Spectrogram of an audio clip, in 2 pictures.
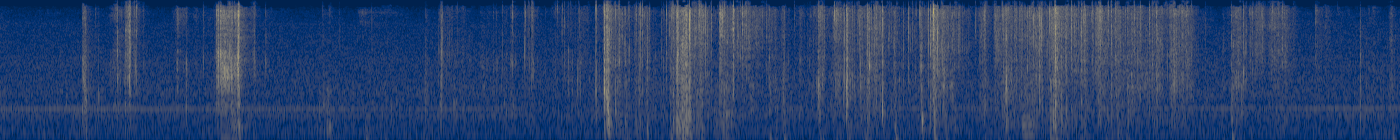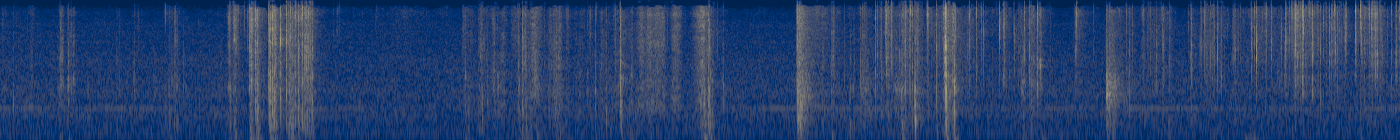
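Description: Plastic shrink-wrap on a Magic: The Gathering collector booster box being crinkled and torn off. It comes as irregular sharp crackles and rustles in clusters, with short pauses between them.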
